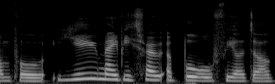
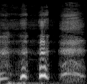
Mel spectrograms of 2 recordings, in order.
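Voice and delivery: short high laugh; quick amused laugh; light laugh; 11 semitones higher, 9 dB louder than usual. Real, not acted.

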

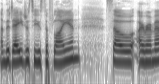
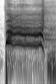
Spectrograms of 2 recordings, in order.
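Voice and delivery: high, much louder yell of shock; shocked shout; 16 dB louder than usual. Retold or imitated. Friends reacting all together, shocked shout. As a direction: blurt it out in horror. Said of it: "And we were like".

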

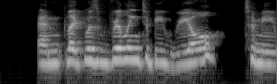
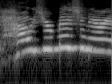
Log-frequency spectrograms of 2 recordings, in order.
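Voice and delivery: chirpy asker; 13 semitones higher than usual. Retold or imitated. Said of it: "people would be like".

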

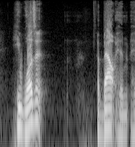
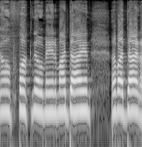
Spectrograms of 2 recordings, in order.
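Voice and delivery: much higher, louder panicked wail; mock panic; 13 semitones higher, 5 dB louder than usual. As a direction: ham up a man sure he's dying. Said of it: "he started freaking".

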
